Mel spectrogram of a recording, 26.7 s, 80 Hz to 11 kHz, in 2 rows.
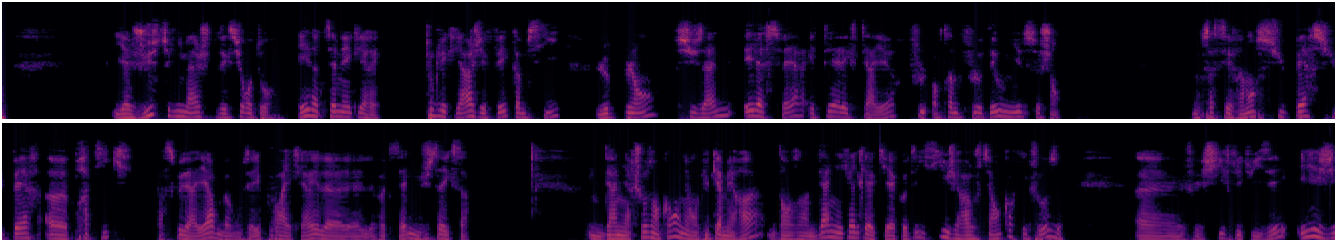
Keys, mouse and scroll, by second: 25.6 click.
